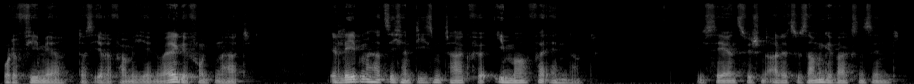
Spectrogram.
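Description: A man with a very deep voice narrates in a calm, measured way. His tone is dark and mellow. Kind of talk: scripted story narration.

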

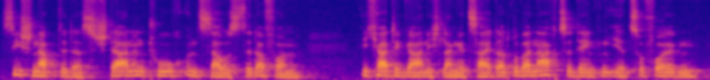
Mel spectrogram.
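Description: Brief: man narrator, warm and mellow, measured storybook reading. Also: medium pitch.

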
